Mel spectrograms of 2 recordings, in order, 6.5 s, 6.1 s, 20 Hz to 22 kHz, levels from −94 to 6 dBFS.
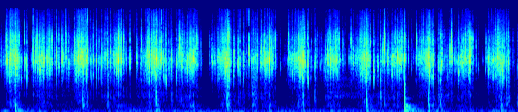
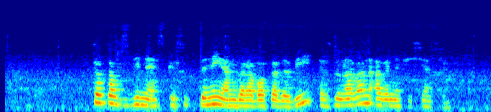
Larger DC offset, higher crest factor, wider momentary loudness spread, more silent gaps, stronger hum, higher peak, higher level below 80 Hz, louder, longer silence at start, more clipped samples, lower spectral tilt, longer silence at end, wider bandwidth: neither; first, 32 dB vs 18 dB; second, 4 LU vs 16 LU; neither; neither; about the same, -6 dBFS vs -8 dBFS; second, -74 dBFS vs -64 dBFS; second, -35 LUFS vs -24 LUFS; second, 0.05 s vs 1.15 s; neither; second, 3 dB/octave vs -10 dB/octave; second, 0.1 s vs 0.5 s; first, 17 kHz vs 3.7 kHz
